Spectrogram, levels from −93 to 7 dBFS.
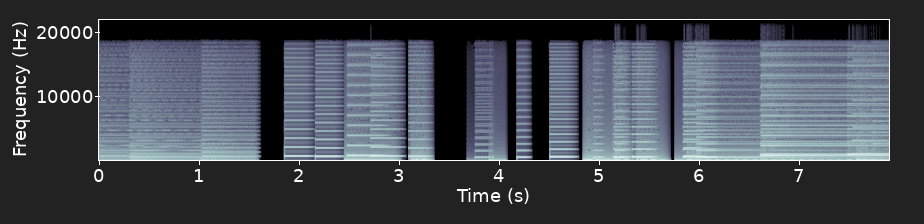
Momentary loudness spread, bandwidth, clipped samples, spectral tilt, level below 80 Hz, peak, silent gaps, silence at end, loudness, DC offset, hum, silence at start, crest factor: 14 LU; 19.5 kHz; 0.1%; -4 dB/octave; -30 dBFS; 0 dBFS; 1.62-1.85 s, 3.35-3.68 s, 4.08-4.17 s, 4.33-4.50 s; 0 s; -10 LUFS; under 0.1%; none; 0 s; 10 dB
